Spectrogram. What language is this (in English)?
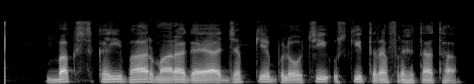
Urdu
